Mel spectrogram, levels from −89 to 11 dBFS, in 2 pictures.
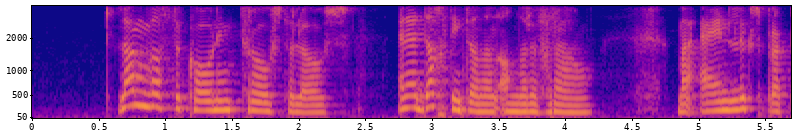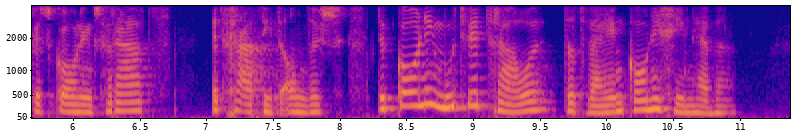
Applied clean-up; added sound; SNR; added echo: none; none; none; none.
